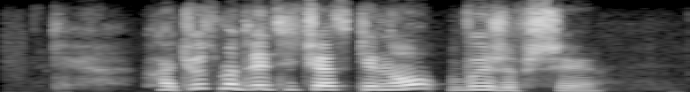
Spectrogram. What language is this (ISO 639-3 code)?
rus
